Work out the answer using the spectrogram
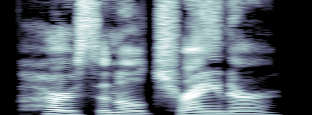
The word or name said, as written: personal trainer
